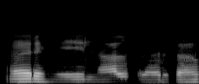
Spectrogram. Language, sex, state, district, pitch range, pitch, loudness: Hindi, male, Chhattisgarh, Sarguja, 115-125 Hz, 115 Hz, -29 LUFS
